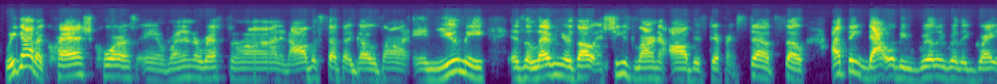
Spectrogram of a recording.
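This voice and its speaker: A man teacher in a book club discussion, telling stories in an animated way. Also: mid-range voice, no room sound, dull audio. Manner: animated storyteller.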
